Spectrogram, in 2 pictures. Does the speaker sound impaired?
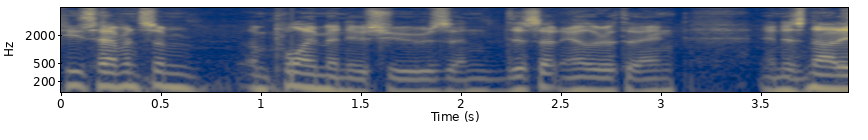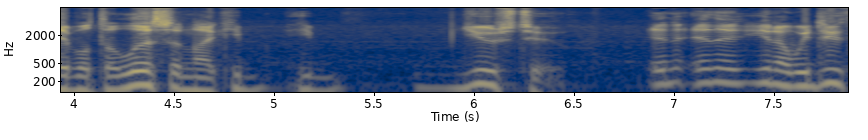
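No.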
